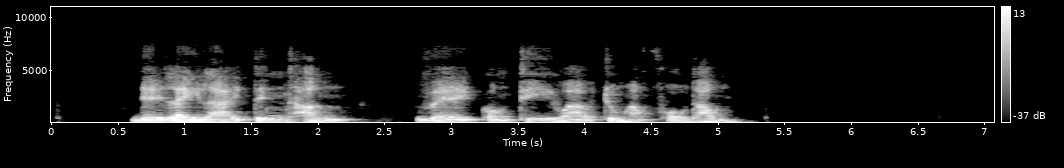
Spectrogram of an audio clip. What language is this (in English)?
Vietnamese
